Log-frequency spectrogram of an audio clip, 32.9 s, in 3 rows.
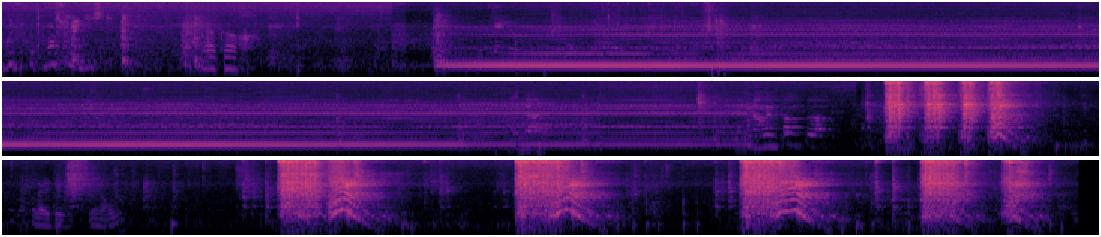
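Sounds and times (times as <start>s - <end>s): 
speech: 2.1s - 2.7s
droning hum: 4.0s - 18.5s
pneumatic impact wrench rattling on car wheels: 19.6s - 21.4s, 24.5s - 25.9s, 27.0s - 28.2s, 29.0s - 32.6s.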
